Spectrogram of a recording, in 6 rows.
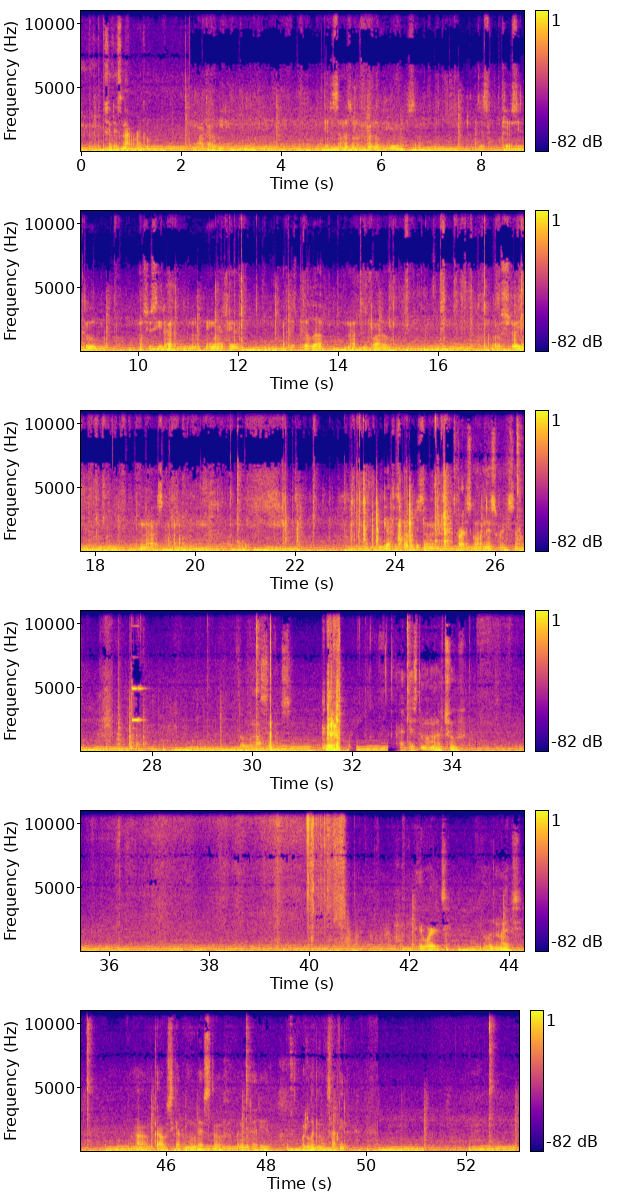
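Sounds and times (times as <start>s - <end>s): steady low hum: 0.0s - 24.0s, 24.6s - 32.7s, 33.5s - 53.0s
vinyl carrier sheet peeling: 34.5s - 41.1s.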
